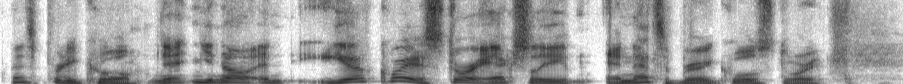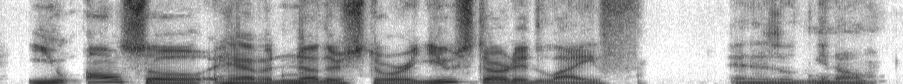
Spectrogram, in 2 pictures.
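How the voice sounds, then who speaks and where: Male host, animated pitch, chatty and encouraging, dry sound. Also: normal speed, no echo. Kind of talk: interview conversation.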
